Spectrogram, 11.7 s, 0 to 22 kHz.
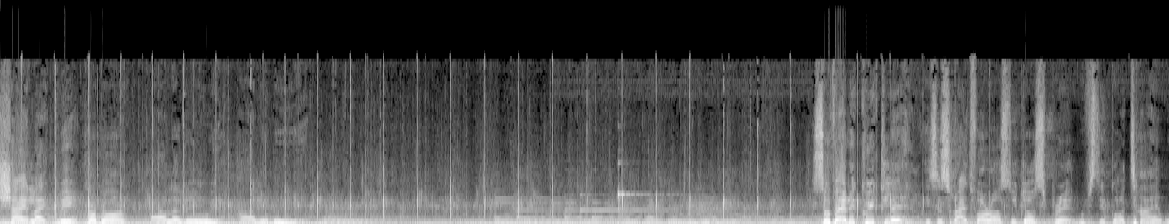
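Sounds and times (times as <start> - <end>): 
speech: 0.0 - 3.4, 8.2 - 11.6
audience clapping hands: 0.0 - 11.5
sustained droning music: 0.0 - 11.6.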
